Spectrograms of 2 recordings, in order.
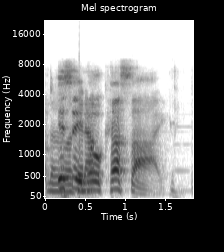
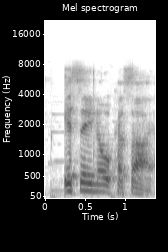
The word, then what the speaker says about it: Issei no Kassai: It's called Issei no Kakai? No, Issei no Kasai. Issei no Kasai.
